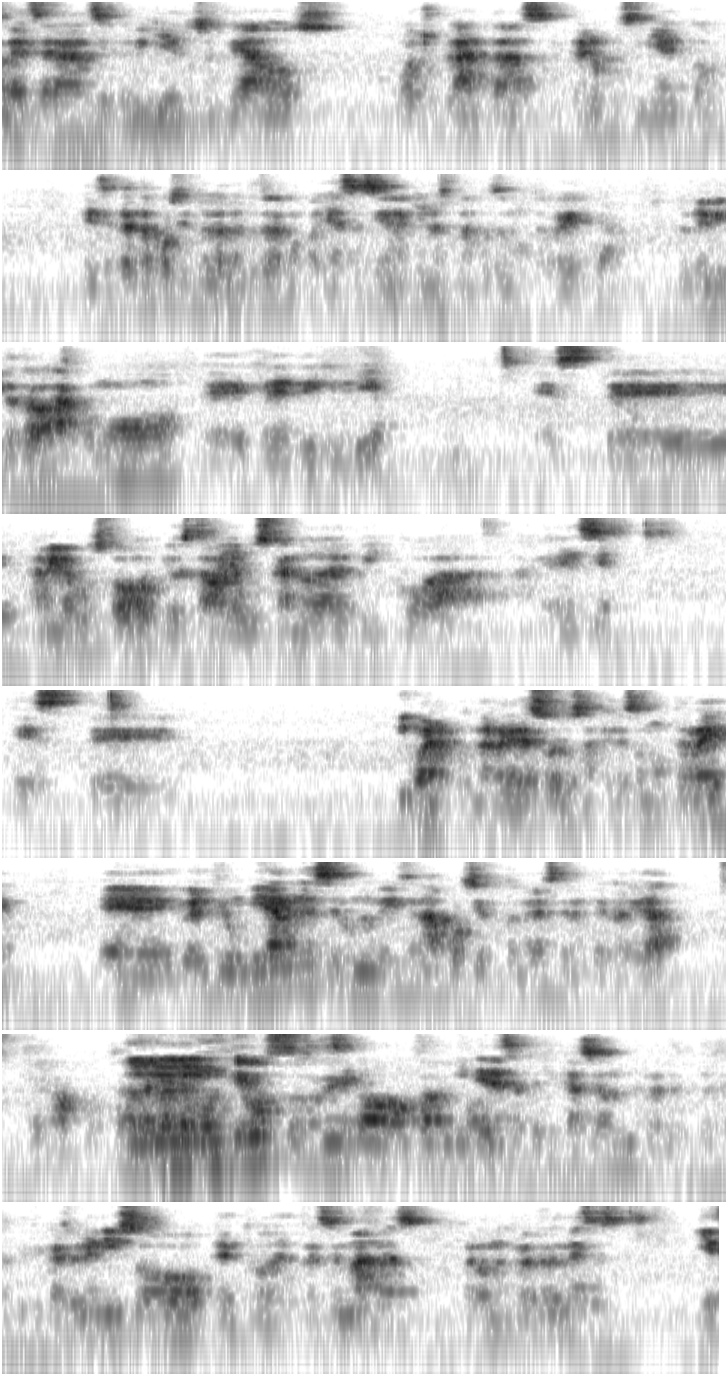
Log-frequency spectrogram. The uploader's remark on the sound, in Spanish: Una disculpa por el sonido, estuvimos ya en pruebas para mejorarlo en los próximos episodios.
